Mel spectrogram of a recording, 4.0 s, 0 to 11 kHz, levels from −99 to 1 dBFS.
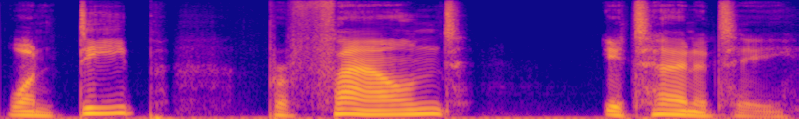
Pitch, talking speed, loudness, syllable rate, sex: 115 Hz, 60 wpm, -19 LUFS, 2.9 syllables/s, male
